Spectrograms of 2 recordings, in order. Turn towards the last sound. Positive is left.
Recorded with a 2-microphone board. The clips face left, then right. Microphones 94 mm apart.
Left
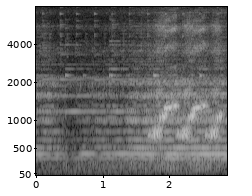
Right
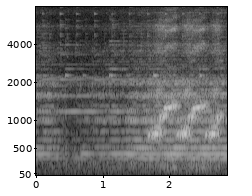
turn(degrees=-5)  # may be behind; listen again after turning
